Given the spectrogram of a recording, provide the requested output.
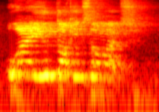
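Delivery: high, loud shouted complaint; acted shout. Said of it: "suddenly one of you starts shouting at me".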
